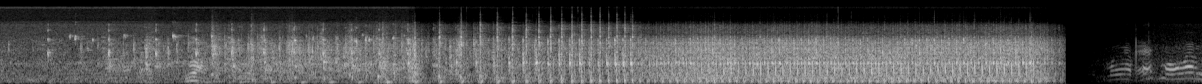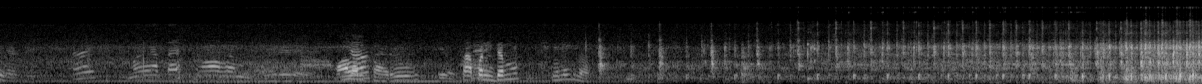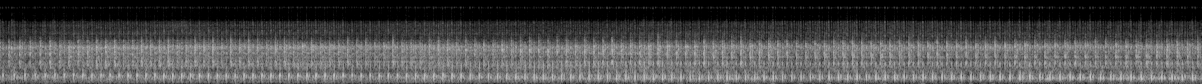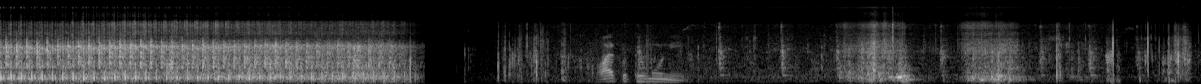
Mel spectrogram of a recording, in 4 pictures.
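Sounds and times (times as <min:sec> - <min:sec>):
small diesel engine running: 0:00.1 - 0:10.7, 0:15.5 - 0:40.3.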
